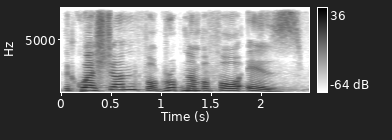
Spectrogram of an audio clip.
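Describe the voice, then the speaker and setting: A woman hosting a stage competition, announcing formally and deliberately through an echoey PA. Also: medium pitch, lively intonation, dark tone. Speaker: host, master of ceremonies at a competition. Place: large performance venue, over a PA system. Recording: echoey hall PA, long reverb.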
